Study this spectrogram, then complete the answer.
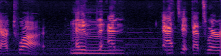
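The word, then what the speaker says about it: Artoirel: Because, like, there wouldn't necessarily, to my knowledge, be an L at the end. It would be Artois.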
